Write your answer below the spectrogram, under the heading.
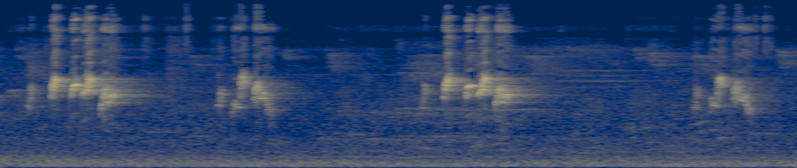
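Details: Repeated cheerful whistled phrases of a red-whiskered bulbul singing while displaying, a longer warble then a short answering note, cycling roughly every four seconds against a low steady hum.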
